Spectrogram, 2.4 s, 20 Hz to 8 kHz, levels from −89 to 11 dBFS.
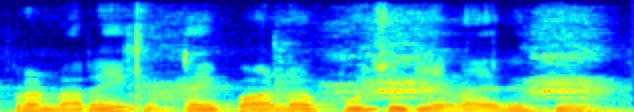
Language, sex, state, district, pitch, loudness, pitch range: Tamil, male, Tamil Nadu, Kanyakumari, 140 Hz, -16 LUFS, 135-145 Hz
